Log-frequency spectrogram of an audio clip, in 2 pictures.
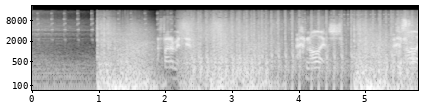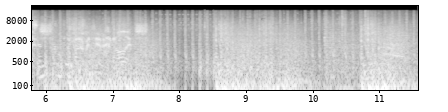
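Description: Tank engines rumble as tanks roll along.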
